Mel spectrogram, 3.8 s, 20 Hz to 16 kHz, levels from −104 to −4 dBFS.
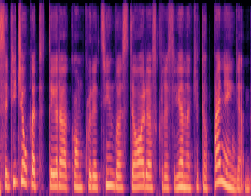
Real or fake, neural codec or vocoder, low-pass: fake; codec, 32 kHz, 1.9 kbps, SNAC; 14.4 kHz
